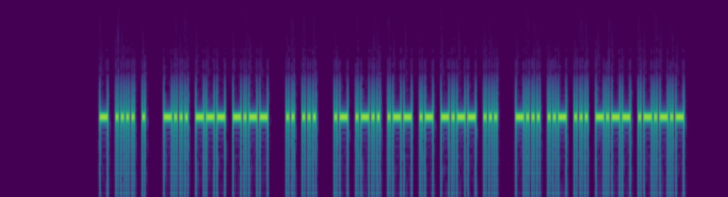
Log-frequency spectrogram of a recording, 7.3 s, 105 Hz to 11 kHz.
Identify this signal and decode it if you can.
Morse code, heard as a keyed tone, about 44 wpm, 700 Hz. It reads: THE BOY IS ALWAYS BUSY.
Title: Additional Easy Phrases 45wpm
